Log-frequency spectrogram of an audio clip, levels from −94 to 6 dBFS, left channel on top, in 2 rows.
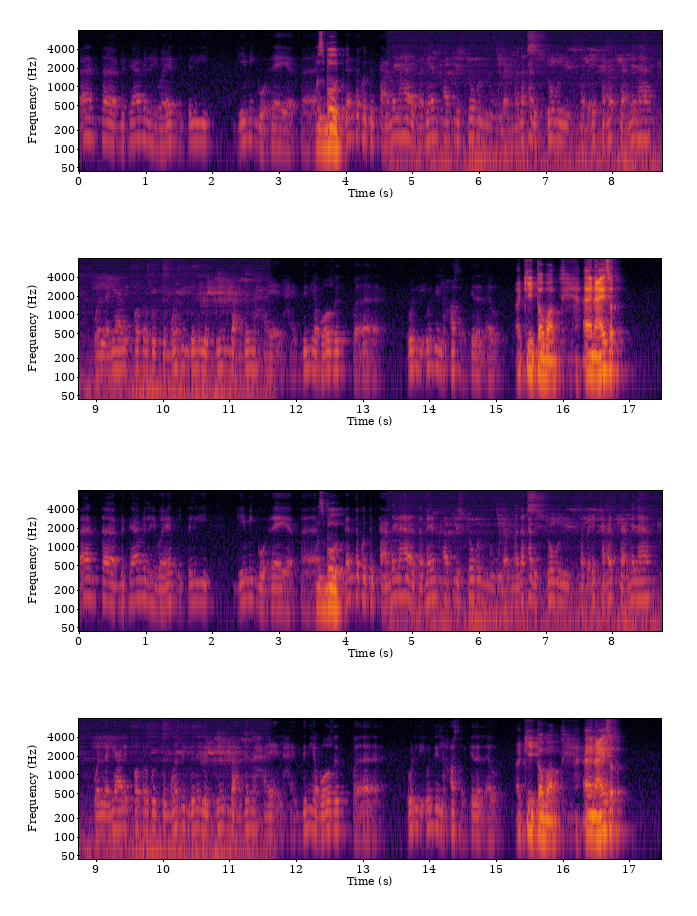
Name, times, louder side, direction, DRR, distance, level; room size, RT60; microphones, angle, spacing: voice 1, 0.0-1.9 2.4-3.6 4.0-8.6 9.0-13.2 13.7-15.0, right 1 dB, 60° right, 4 dB, 2.3 m, -41 dB
voice 2, 3.5-3.9 15.3-16.7, left 5 dB, 70° left, 10 dB, 1.5 m, -25 dB
sound 1, 4.6-11.6, equal, 5° right, 3.1 m, -47 dB
19.0 x 10.5 x 2.3 m, 0.37 s
head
